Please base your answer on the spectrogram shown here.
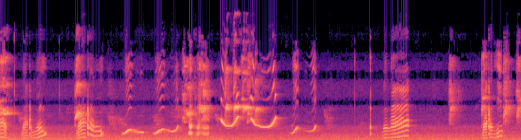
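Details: A talking parrot keeps up a lively sequence of harmonic voice-like calls, rising glides and looping whistled swoops, with short clicks mixed in. The notes come close together across the whole stretch.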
